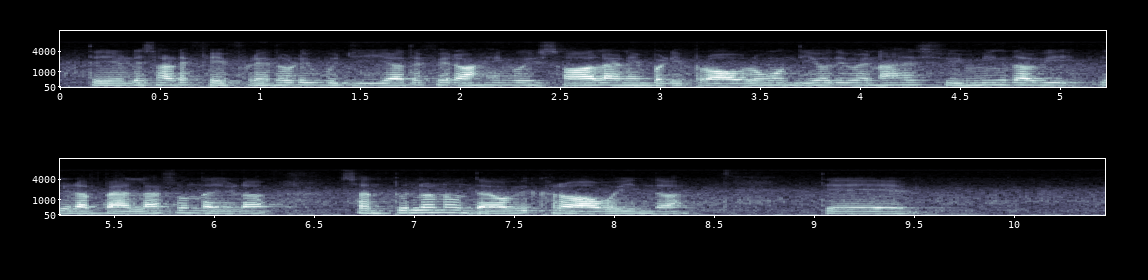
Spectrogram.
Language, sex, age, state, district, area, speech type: Dogri, male, 18-30, Jammu and Kashmir, Samba, rural, spontaneous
